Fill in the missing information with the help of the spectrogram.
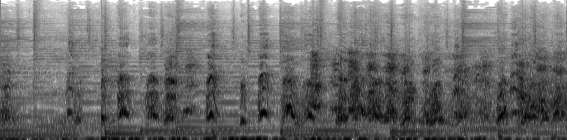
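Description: Many dogs barking and yipping at once, the calls overlapping and growing denser about halfway through, over background music with low held bass notes.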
